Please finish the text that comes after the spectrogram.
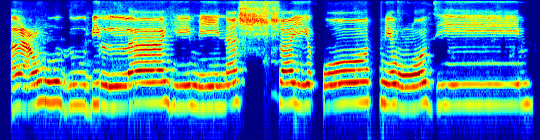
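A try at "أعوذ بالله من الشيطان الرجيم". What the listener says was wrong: Lin pada syai, turunkan bibir bawah dan rahang bawah sehingga jadi huruf I. Jangan ada hamzah. Jangan ada hamzah karena nggak ada hamzah. Langsung ke huruf to.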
